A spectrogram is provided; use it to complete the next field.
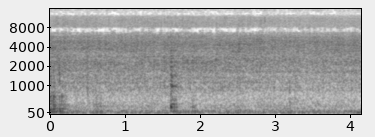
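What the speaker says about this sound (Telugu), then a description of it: "చూసారా ఎలా ఫ్రై అవుతుందో." Chicken fillets frying in a pan give a steady, close hiss of sizzling oil with a faint clink of a utensil partway through; no one speaks.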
